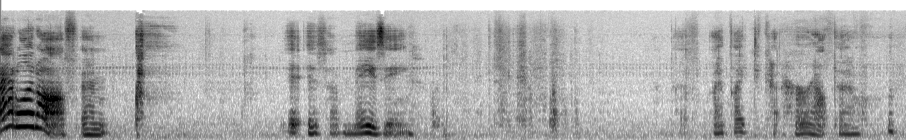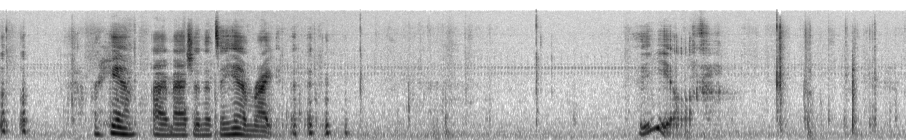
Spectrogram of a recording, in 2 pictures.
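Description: Book pages rustle as they are turned by hand.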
